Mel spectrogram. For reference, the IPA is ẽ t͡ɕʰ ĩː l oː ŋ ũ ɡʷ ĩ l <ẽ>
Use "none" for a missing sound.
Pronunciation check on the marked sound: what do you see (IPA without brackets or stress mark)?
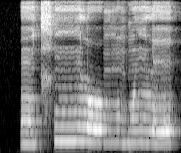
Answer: e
